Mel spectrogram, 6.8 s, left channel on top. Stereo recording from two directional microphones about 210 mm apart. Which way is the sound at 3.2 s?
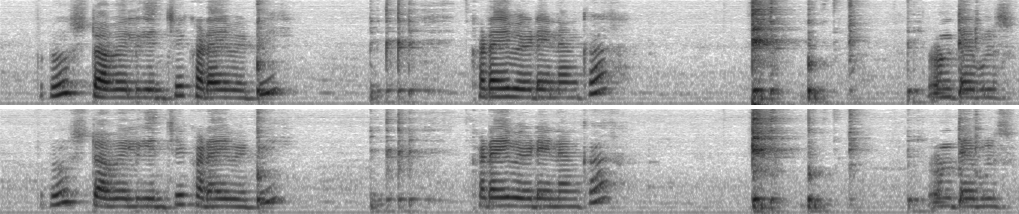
15° left (ahead or behind).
